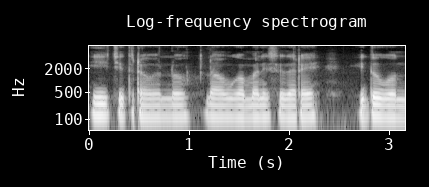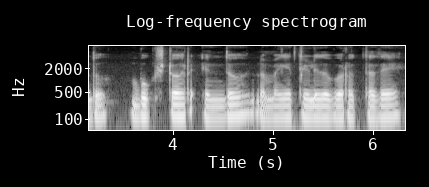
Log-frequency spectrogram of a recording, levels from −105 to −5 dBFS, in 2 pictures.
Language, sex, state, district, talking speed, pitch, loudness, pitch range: Kannada, male, Karnataka, Bangalore, 115 wpm, 115 Hz, -18 LUFS, 110-120 Hz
